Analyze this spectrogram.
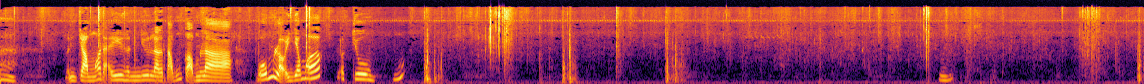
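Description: Leaves rustle as pepper plants are pushed aside.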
